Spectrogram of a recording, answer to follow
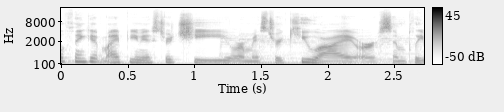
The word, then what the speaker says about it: Qi: Chi or Mr. Qi or simply Mr. Q. But concerned Ape recently confirmed in an interview that the correct pronunciation is in fact Mr. Qui.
